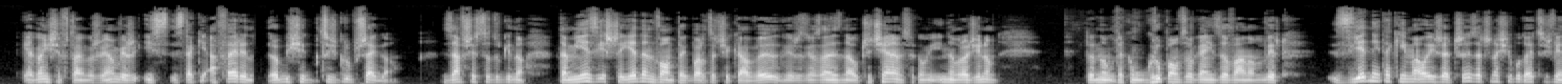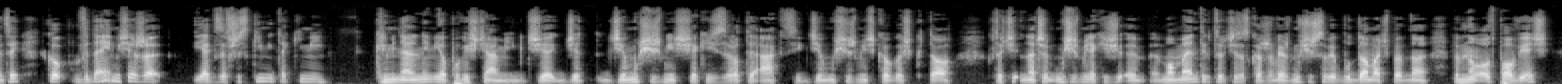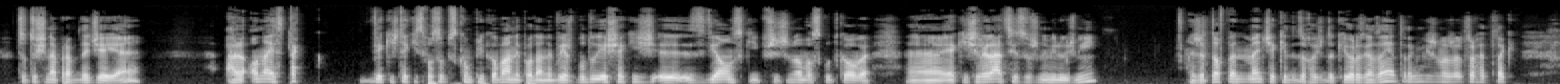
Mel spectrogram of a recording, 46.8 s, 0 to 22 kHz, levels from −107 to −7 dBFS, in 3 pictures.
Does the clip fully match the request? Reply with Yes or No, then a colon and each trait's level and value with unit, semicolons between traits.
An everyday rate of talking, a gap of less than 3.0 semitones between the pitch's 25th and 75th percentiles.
No: fast, 175 wpm; narrow, 2.5 semitones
